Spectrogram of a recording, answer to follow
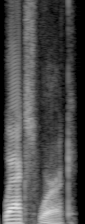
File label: "waxwork", American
